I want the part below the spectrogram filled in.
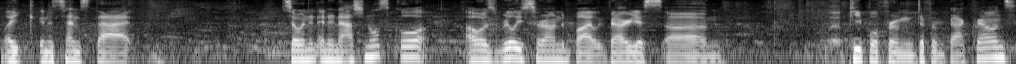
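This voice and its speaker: Male speech with a Japanese accent and long, frequent pauses, music in the background. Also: medium pitch for a man, ordinary pitch variation, moderate pace. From Japan and the Netherlands. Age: 20s. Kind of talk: casual interview. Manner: halting, many fillers.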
